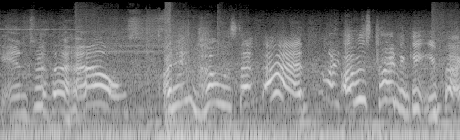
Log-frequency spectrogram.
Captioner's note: voice breaking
